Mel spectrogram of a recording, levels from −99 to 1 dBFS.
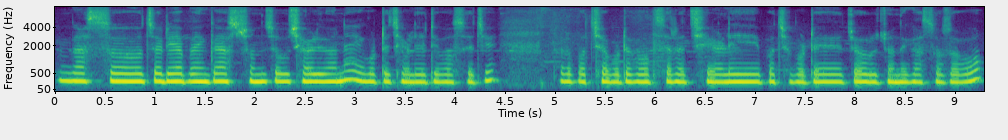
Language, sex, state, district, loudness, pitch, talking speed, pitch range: Odia, female, Odisha, Sambalpur, -11 LUFS, 230 Hz, 135 wpm, 225-240 Hz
